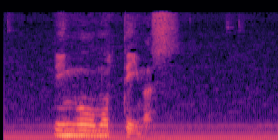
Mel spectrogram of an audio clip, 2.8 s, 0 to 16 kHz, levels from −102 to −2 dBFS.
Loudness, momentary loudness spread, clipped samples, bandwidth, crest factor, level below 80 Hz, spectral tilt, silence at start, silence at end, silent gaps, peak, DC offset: -32 LUFS; 20 LU; under 0.1%; 11.5 kHz; 16 dB; -48 dBFS; -5.5 dB/octave; 0.05 s; 0 s; none; -16 dBFS; under 0.1%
